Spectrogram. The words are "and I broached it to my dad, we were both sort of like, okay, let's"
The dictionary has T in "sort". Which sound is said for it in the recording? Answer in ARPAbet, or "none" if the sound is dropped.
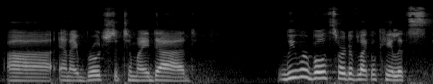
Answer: T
